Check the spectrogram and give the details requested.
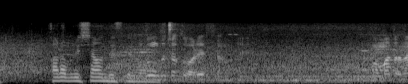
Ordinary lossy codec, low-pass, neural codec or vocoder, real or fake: none; 7.2 kHz; none; real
